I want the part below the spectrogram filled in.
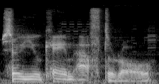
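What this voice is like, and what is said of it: Imitates a film character's voice. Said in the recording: “It's a really good impression of Robert's voice. That's good.”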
